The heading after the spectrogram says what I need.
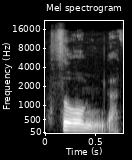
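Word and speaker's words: ثوم: 여기는 th 사운드, 싸 발음입니다. 거기에 우가 붙어 있고 와우가 있기 때문에 우를 길게 읽으라는 표시입니다. 그럼 한번 읽어보면 쏨입니다. 쏨.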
